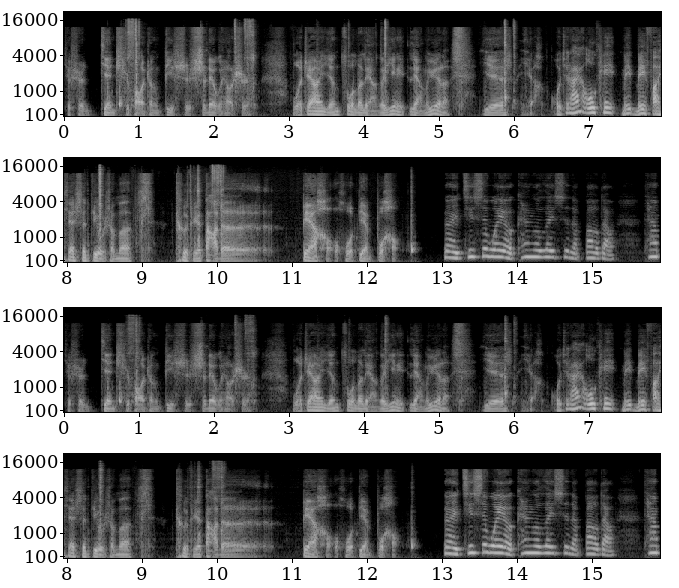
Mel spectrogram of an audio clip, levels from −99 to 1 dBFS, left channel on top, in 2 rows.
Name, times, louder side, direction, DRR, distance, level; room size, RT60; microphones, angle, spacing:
voice 1, 0.0-9.2 9.4-10.8 11.1-12.4, left 3 dB, 25° left, 0.3 m, -34 dB
sound 1, 0.6-1.3 1.6-2.7 3.0-5.1 5.4-10.8 11.0-12.7, left 7 dB, 60° left, 0.6 m, -43 dB
voice 2, 13.0-15.9, right 1 dB, 70° right, 1.2 m, -33 dB
2.9 x 2.6 x 3.5 m
head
